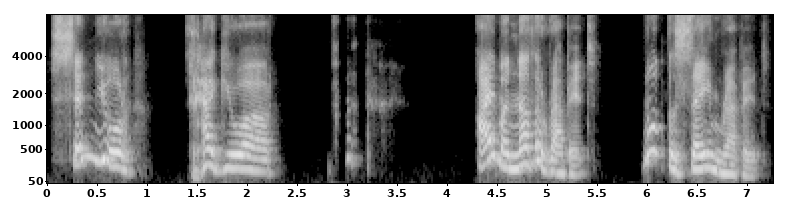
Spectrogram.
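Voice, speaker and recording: Small sly rabbit, very high and squeaky, fast pleading chatter, put on by a storyteller. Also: very animated, a little mellow, exaggerated voice. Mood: wheedling. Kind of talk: bilingual children's storytelling.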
